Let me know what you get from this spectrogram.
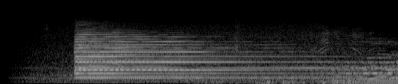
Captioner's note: church bells chiming; choir singing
